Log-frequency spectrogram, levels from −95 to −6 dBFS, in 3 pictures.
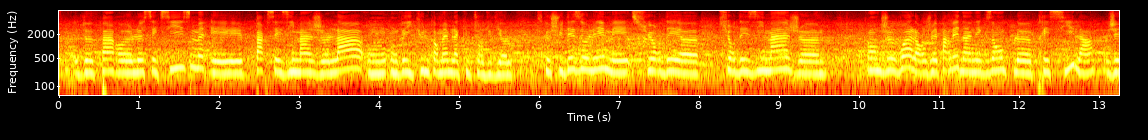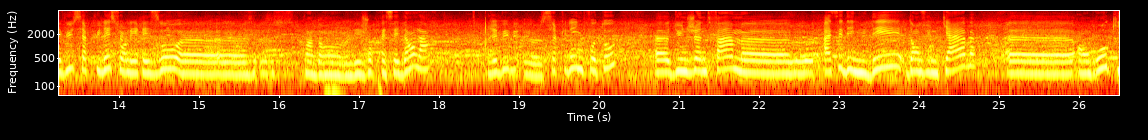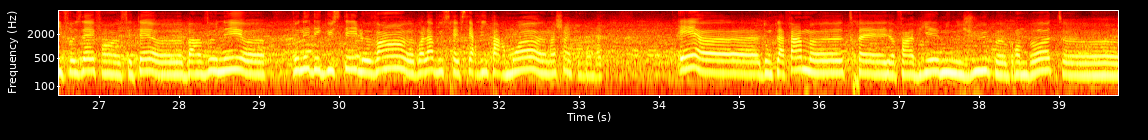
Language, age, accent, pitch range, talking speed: French, 50-69, French, 205-245 Hz, 165 wpm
